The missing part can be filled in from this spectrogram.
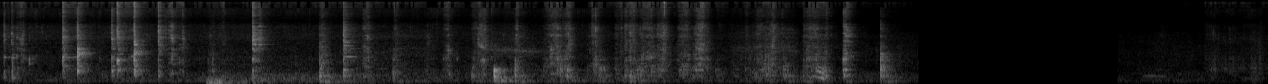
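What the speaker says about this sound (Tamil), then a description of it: "சேர்த்து நல்லா எண்ணெயிலே வதக்கிக்கலாம்" Roasted ground masala paste being sautéed in oil for a fish curry, busy scraping and clattering of a spoon against the pan over a low sizzle, then stopping into silence near the end.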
